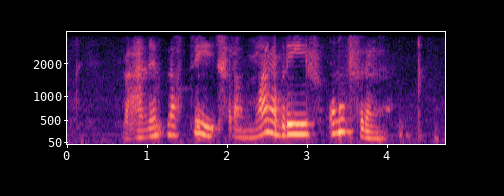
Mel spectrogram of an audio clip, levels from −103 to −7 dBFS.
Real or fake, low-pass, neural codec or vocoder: fake; 3.6 kHz; codec, 16 kHz in and 24 kHz out, 1.1 kbps, FireRedTTS-2 codec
